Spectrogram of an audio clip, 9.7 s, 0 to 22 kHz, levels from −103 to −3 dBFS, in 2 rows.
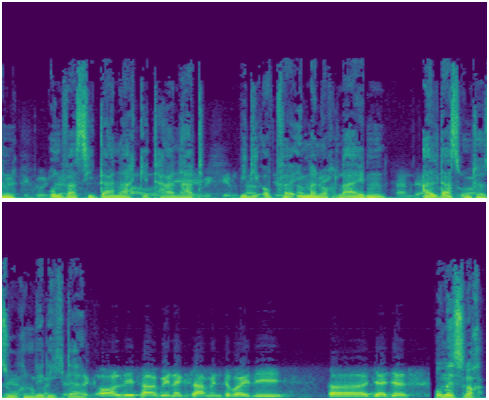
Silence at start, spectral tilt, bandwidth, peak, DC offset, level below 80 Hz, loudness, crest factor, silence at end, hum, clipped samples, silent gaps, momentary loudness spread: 0 s; -5.5 dB/octave; 16 kHz; -4 dBFS; under 0.1%; -40 dBFS; -22 LUFS; 16 dB; 0.05 s; none; under 0.1%; 9.12-9.17 s; 7 LU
